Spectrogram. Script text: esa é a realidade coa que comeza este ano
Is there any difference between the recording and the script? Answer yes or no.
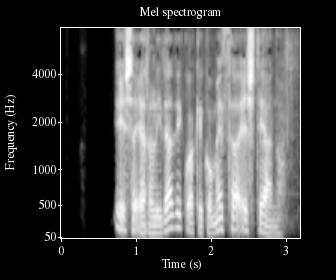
no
